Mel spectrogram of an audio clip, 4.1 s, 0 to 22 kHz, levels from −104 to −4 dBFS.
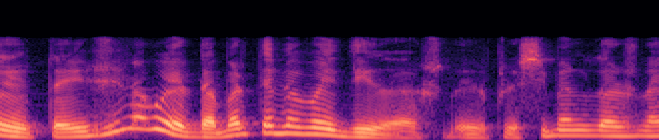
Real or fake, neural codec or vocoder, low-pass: real; none; 7.2 kHz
